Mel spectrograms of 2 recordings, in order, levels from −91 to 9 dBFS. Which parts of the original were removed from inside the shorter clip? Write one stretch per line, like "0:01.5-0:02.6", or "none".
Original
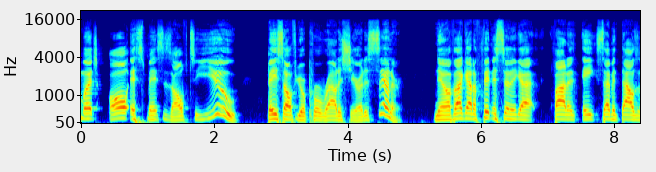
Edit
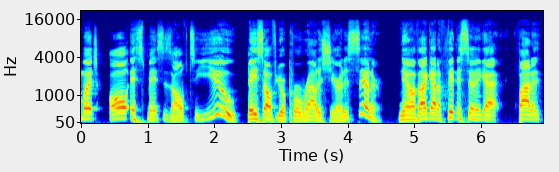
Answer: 0:02.4-0:02.7
0:04.9-0:05.1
